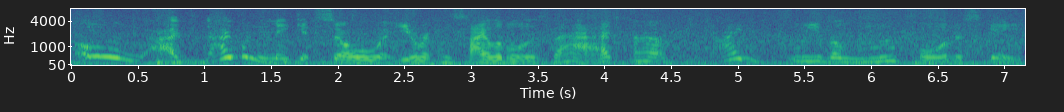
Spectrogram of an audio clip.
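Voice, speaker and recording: A man plays a courteous young suitor in a period romance audio drama. He is gentle, earnest and slightly hesitant, his pitch rising and falling freely. Rain is clearly heard behind him. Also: wildly swooping pitch, unhurried, hardly any pauses, background noise, exaggerated voice. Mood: cautious, coaxing.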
